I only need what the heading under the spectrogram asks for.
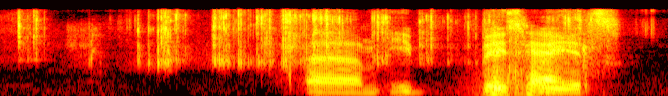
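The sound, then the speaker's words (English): Dice rattle and clatter as they are gathered up and put away, a busy clicking jumble with brief murmured voice sounds breaking in partway through. “Sorry, I was putting dice away.”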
